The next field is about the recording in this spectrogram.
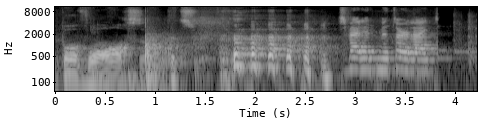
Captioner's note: laughing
